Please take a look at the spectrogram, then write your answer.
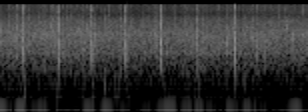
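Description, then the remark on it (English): A church audience applauds Houston's police officers and Fire Department, a steady, rhythmic beat of sharp claps standing out over a continuous wash of softer clapping, fairly even in loudness and with no voices. “Yes, let's applaud for them.”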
